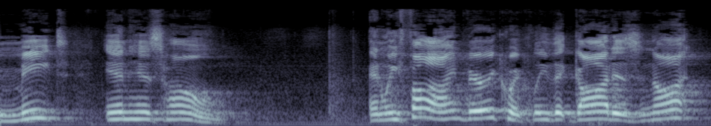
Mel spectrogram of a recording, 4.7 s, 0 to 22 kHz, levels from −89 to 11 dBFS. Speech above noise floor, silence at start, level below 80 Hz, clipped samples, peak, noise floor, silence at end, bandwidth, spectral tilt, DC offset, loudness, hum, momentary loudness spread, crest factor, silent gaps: 33 dB; 0 s; -52 dBFS; under 0.1%; 0 dBFS; -48 dBFS; 0.05 s; 16 kHz; -3 dB/octave; under 0.1%; -15 LUFS; none; 10 LU; 16 dB; none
